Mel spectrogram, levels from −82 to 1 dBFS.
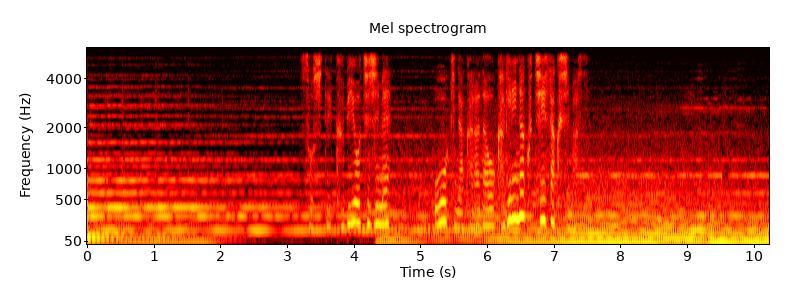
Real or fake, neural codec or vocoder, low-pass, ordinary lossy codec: real; none; 5.4 kHz; none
